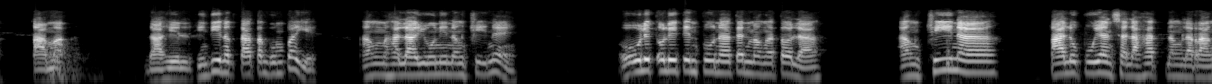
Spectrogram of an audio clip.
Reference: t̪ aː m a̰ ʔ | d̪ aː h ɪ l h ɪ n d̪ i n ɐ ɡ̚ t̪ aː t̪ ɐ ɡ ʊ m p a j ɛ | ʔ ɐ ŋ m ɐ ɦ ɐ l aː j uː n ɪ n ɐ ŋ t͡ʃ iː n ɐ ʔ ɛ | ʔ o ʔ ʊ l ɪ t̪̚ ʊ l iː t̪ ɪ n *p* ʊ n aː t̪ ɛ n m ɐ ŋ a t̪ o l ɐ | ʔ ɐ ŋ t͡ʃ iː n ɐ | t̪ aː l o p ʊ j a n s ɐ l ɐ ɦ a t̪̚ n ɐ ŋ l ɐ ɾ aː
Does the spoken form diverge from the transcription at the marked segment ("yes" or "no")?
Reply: no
